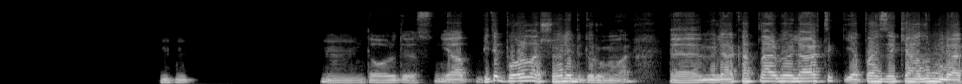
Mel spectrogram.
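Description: At 1.65 s there is a brief instance of hard clipping. A peak just reaches the limit, with overdrive of about 0 dB, so only a crackle results. From 4.46 to 6.00 s the speech is driven about 9 dB past what the stage can pass. Peaks are sliced flat, adding high harmonics and a harsh fuzz. From 6.71 to 9.60 s the overload grows to about 11 dB, and every loud syllable sounds gritty and distorted.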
